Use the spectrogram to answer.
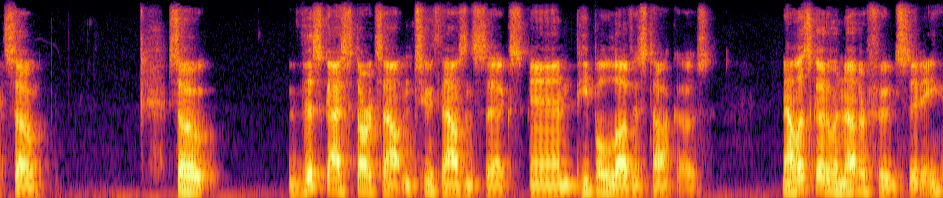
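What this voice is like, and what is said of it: North Carolina Southern accent. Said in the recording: “You might have noticed the accent by now. I'm originally from North Carolina”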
